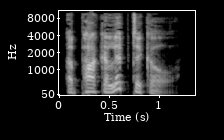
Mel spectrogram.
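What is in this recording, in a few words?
"apocalyptical", British English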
